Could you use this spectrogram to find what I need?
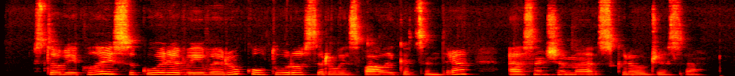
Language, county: Lithuanian, Vilnius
